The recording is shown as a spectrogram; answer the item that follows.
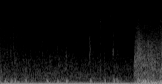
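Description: A horse galloping in The Elder Scrolls Online, rapid rhythmic hoofbeats that drum steadily and close, ending in a louder burst of game noise.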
